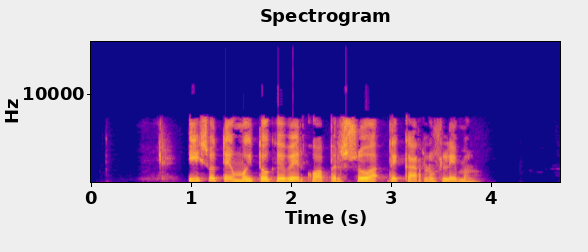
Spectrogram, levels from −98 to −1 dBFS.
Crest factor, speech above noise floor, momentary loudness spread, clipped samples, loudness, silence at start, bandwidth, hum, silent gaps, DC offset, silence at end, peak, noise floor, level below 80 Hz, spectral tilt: 16 dB; 72 dB; 14 LU; under 0.1%; -14 LUFS; 0.65 s; 7.8 kHz; none; none; under 0.1%; 0.85 s; 0 dBFS; -87 dBFS; -52 dBFS; -3.5 dB/octave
